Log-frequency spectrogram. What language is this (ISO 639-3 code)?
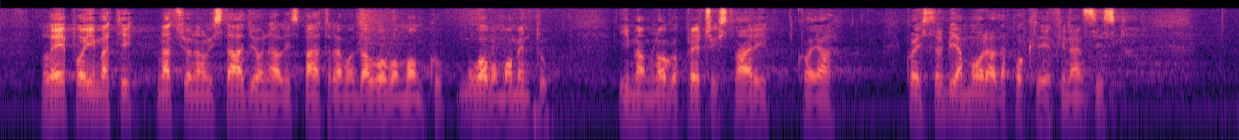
srp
